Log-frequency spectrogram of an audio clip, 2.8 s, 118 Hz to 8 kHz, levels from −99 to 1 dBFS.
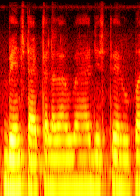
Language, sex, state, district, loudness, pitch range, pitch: Hindi, male, Chhattisgarh, Raipur, -19 LUFS, 130-135 Hz, 135 Hz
